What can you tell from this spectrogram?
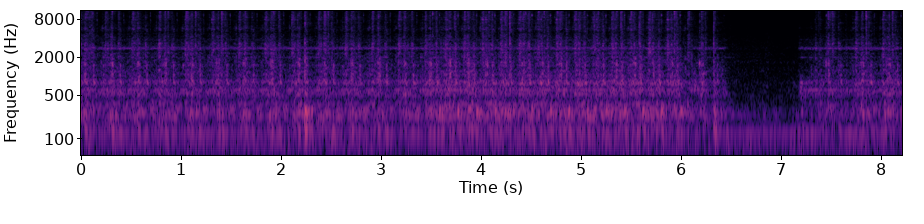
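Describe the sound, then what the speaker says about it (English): A sewing machine stitching seams in a continuous rapid mechanical rhythm, close and steady, pausing briefly near the end before resuming. "what you're going to do is just keep on stitching all the way around"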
